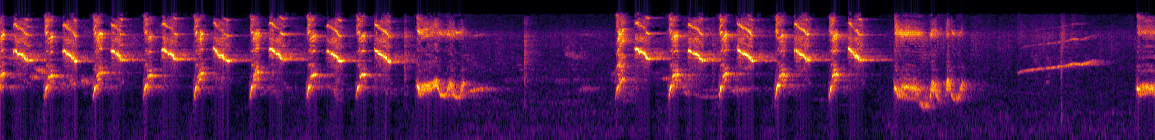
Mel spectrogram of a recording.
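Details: Two bursts of rapid, high, downslurred whistled notes from a white-rumped shama, each followed by a lower warble, with a thin rising whistle during the quiet gap.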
